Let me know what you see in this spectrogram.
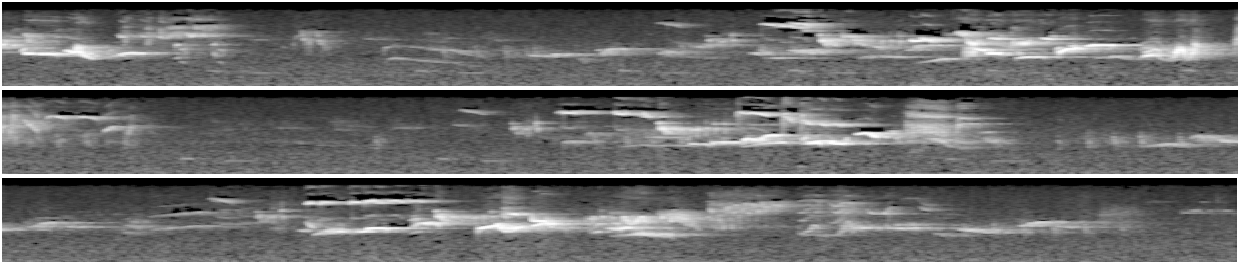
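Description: Songbirds singing: several bouts of quick, high chirping phrases, each a few seconds long, with quieter gaps between them.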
